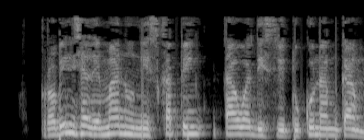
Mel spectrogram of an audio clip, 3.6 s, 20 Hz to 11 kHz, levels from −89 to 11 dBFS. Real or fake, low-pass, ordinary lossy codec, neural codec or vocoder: real; 7.2 kHz; MP3, 32 kbps; none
